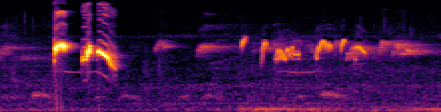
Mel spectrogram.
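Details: Red-whiskered bulbul singing in the morning in captivity: three loud, harsh, downward-sweeping whistles open, followed by a long string of quick, softer chirping notes at a lively pace.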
